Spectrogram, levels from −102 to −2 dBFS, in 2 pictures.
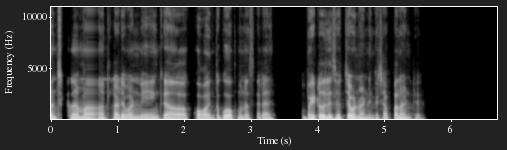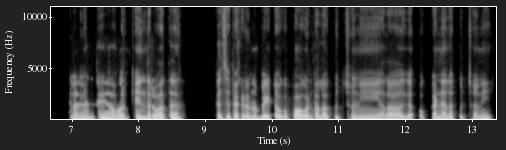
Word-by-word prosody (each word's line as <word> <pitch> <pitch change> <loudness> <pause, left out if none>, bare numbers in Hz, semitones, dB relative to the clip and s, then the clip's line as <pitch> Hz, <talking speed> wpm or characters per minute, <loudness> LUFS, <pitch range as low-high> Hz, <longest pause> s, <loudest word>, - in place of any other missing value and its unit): మంచిగానే 110 0 0 0.2
మాట్లాడేవాడిని 105 +2 0
ఇంకా 105 -1 -1 0.2
ఆహ్, 100 - -1
కో 100 - +3
ఎంత 100 - -8
కోపమున్నా 105 0 0
సరే 135 +7 -4 0.6
బయటొదిలేసొచ్చేవాడినండి 115 -3 +3
ఇంక 100 - -5
చెప్పాలంటే. 95 +1 -1 1.5
ఎలగంటే 105 0 -1
ఆ - - +4
వర్క‌యిన 105 +2 +1
తర్వాత, 100 -1 +2 0.7
కాసేపు 105 -2 -1
ఎక్కడన్నా 100 +2 -1
బయట 95 -1 +2
ఒక 100 - -2
పావుగంట 95 0 +3
అలా 95 -1 +2
కుర్చొని 100 -1 -3 0.3
అలాగా 100 0 +1 0.2
ఒక్కడినే 95 -1 -2
అలా 95 0 0
కుర్చొని, 100 +5 -4
105 Hz, 115 wpm, -23 LUFS, 100-105 Hz, 1.5 s, ఆ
